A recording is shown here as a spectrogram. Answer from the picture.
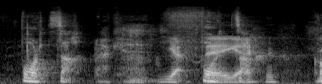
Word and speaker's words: Forza: It's pronounced Forza.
